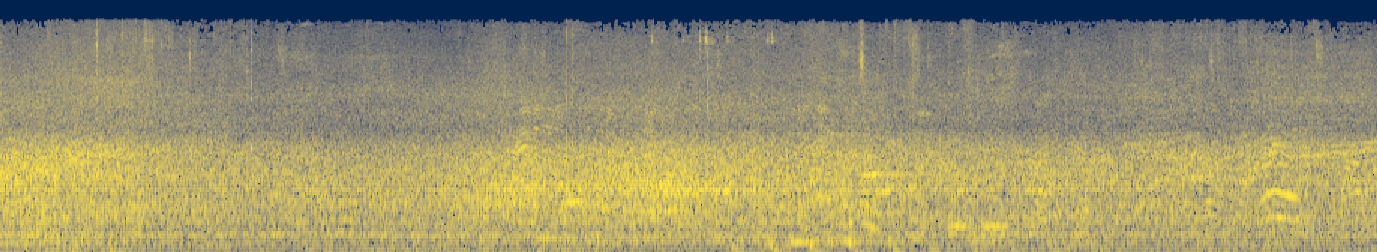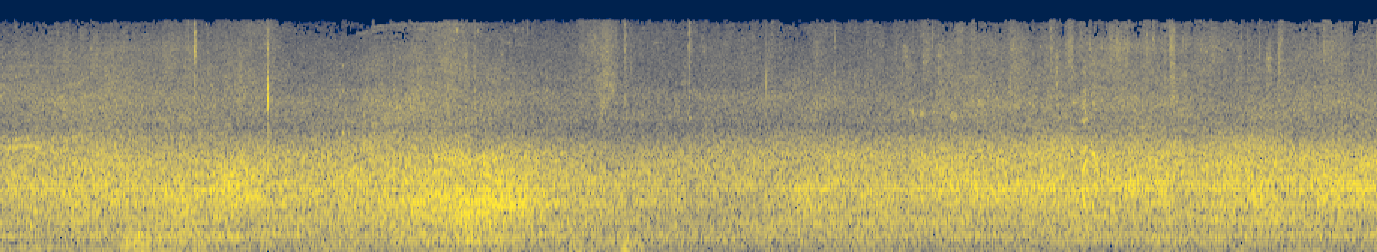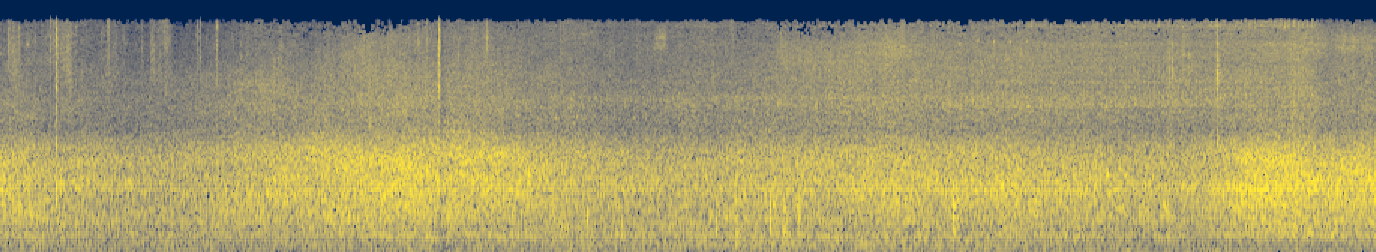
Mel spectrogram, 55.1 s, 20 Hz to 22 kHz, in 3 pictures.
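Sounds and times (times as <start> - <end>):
people's voices: 0.0 - 55.0
traffic: 0.0 - 55.0.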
